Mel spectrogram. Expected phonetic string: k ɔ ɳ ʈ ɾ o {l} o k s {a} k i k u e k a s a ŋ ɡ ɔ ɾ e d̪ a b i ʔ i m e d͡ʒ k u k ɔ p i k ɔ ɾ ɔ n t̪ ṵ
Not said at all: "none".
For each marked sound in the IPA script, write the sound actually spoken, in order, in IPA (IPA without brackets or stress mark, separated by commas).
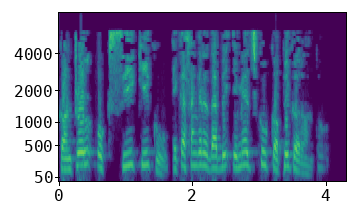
l, i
